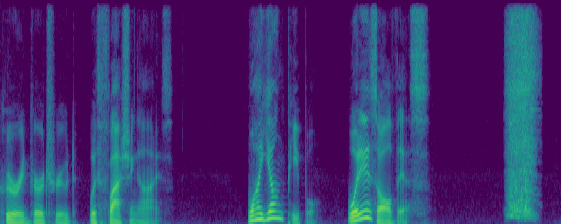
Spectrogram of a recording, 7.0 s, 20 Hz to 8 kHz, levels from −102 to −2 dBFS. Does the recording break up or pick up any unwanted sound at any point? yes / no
yes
